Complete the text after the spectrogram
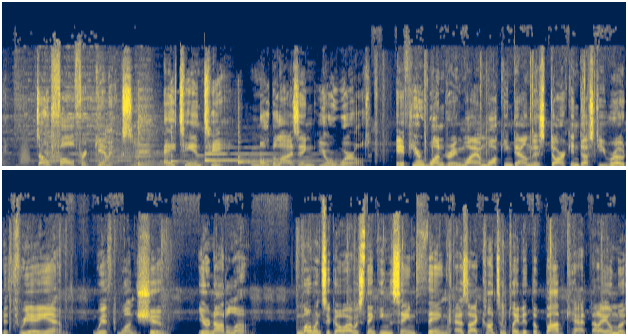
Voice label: Commercial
